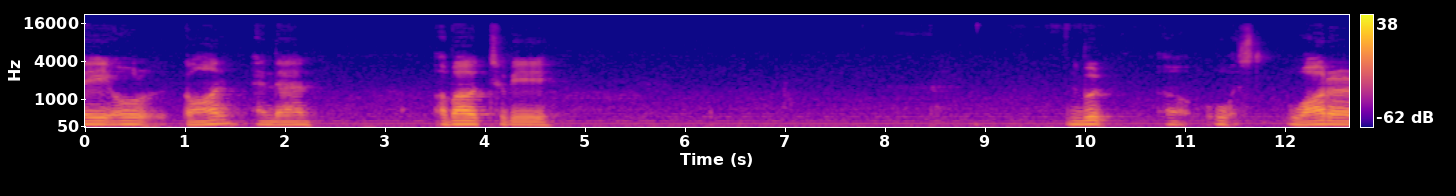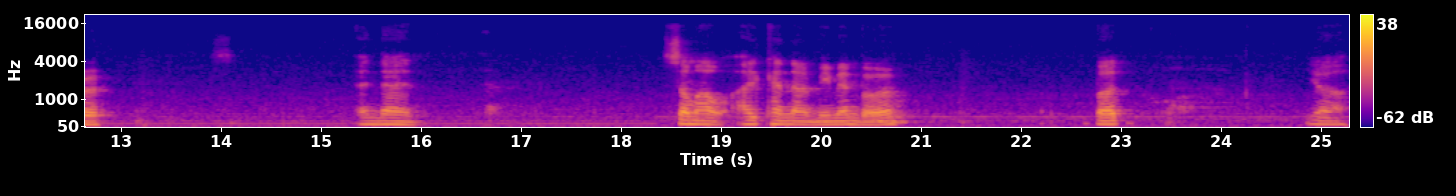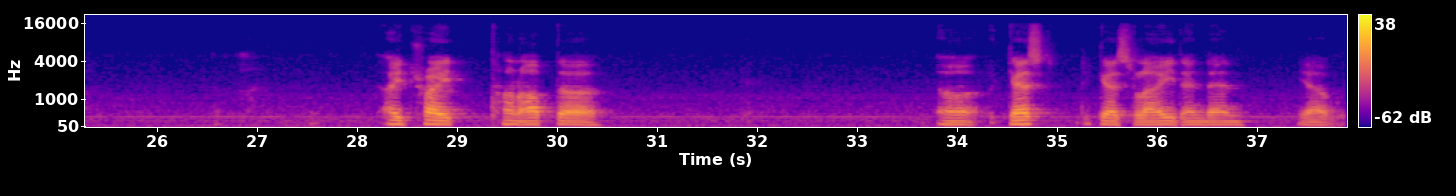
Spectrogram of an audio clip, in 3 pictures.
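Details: Man, 52 at his September 2023 ischemic stroke from spontaneous left carotid artery dissection damaging left-hemisphere language areas; initially global aphasia, now Broca's (non-fluent, expressive) aphasia with word-finding difficulty; Korean first language, speaking English; Broca's aphasia.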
